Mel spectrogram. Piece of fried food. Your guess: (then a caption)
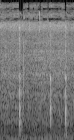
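Crisp. A piece of food fried in oil in a pot, flipped and checked for colour, gives three short, crisp crunching clicks over a faint steady hiss. The crunch shows it is properly fried.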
